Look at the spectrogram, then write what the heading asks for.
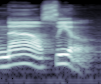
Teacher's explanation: ro-nya karena disukunkan dan huruf sebelumnya itu adalah kasroh, maka ro-nya di sini dibaca tipis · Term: huruf tipis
